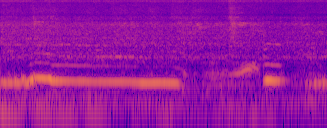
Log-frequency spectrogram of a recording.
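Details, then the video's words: Fast pelung-style cooing of a captive Barbary dove used as training material: one long level coo drawn out for nearly two seconds, then a short rising note and a louder brief coo over a low purring hum. "Masteran Burung Puter Cepat Bunyi"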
